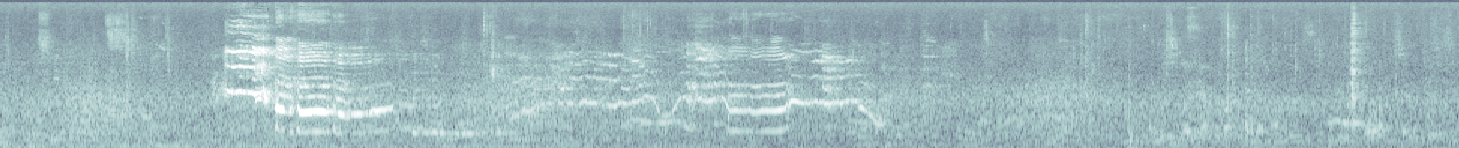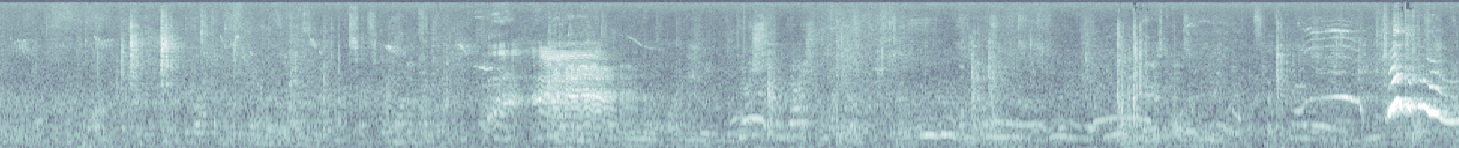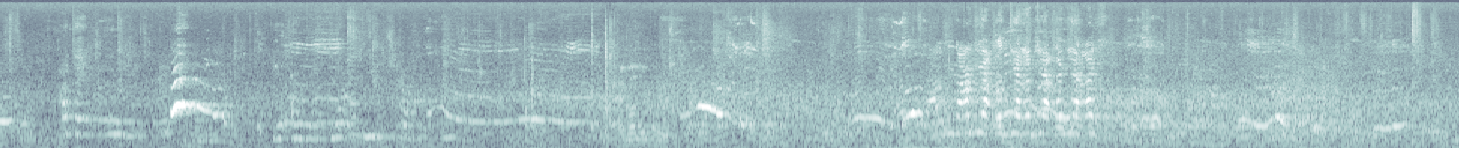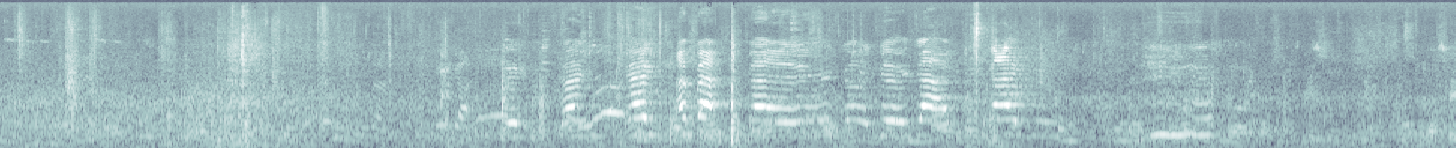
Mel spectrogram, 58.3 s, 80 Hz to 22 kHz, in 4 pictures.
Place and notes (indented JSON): {
  "title": "Walter-Friedrich-Straße, Berlin Buch - outside cafe ambience",
  "date": "2019-02-17 14:40:00",
  "description": "in front of a bakery cafe\n(Sony PCM D50)",
  "latitude": "52.63",
  "longitude": "13.50",
  "altitude": "57",
  "timezone": "GMT+1"
}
